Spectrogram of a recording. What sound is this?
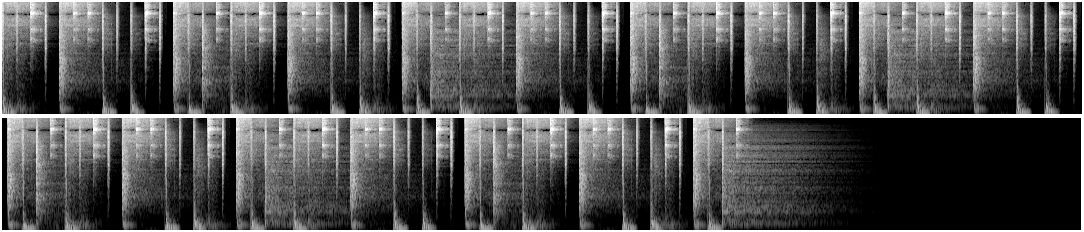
time night mares
dubstep beat made in reason on the redrum machine. mostly factory sounds.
